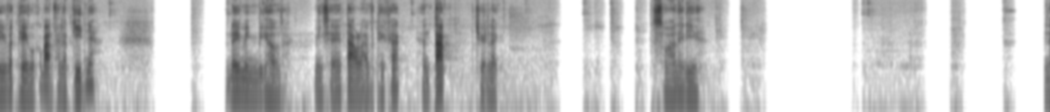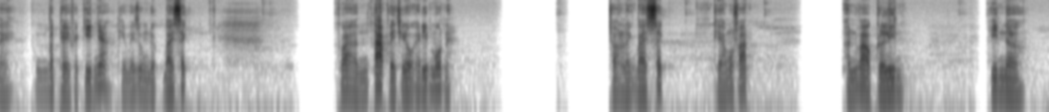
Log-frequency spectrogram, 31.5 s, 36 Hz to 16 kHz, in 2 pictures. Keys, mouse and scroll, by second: 0.2 scroll up 1, 1.2 ctrl+click, 4.8-6.2 scroll down 2, 6.2 Return, 6.2 click, 6.9 click, 7.5-7.9 middle drag, 8.3-8.8 scroll down 1, 8.8 click, 10.2 Delete, 10.2 click, 10.8 shift+a, 13.7 scroll up 2, 14.0-14.4 scroll down 1, 15.0-18.9 middle drag, 15.0 scroll up 1, 19.7 click, 20.8 click, 21.3 Tab, 24.1-25.5 drag, 26.0-27.2 drag, 27.9 click, 30.2 click, 31.1-31.4 middle drag.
